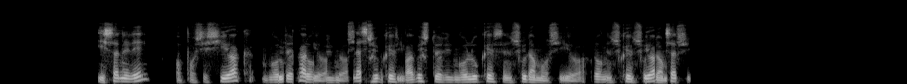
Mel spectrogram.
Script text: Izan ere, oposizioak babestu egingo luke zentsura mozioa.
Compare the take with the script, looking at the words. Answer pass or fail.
fail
